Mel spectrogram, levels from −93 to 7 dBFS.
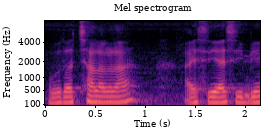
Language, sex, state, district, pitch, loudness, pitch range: Hindi, male, Bihar, Araria, 150 Hz, -26 LUFS, 145-155 Hz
